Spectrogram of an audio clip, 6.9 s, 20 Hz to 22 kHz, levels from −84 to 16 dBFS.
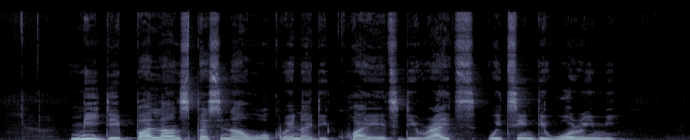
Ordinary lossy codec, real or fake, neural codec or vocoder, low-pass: none; real; none; none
